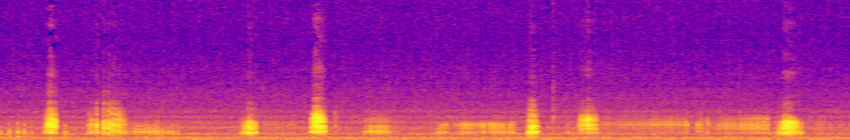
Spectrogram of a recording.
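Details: Tago's brown frogs calling in April by a gorge on the Kamo River, Itoshima, Fukuoka, Japan: abrupt low croaks roughly every second or two, mixed with longer rasping pulsed notes from other frogs, over a steady water rush.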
